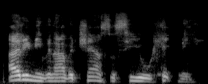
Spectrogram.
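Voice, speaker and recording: A cynical, hard-boiled private detective, played by a man in a somewhat high voice. He delivers wisecracks deadpan, in the manner of a 1940s radio noir drama. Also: fast, natural voice. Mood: wry narration.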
